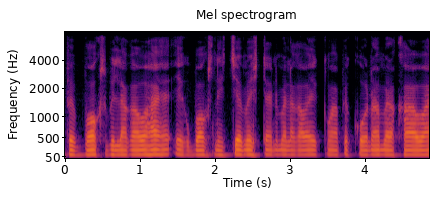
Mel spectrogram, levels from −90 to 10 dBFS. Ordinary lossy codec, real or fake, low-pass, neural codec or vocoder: none; real; 7.2 kHz; none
